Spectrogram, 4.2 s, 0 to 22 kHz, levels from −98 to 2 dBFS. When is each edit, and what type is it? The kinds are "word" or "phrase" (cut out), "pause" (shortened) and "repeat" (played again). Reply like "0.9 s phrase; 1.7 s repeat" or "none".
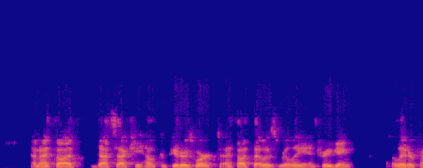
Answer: none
